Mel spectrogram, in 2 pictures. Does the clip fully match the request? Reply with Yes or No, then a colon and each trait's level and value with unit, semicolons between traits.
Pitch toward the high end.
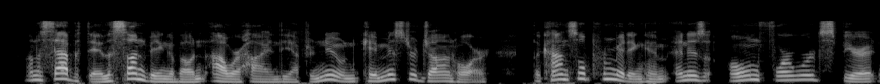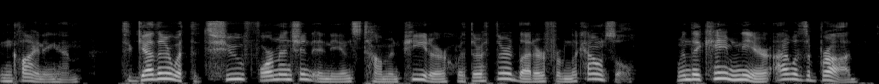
No: medium, 165 Hz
